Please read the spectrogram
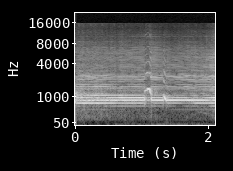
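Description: Ambulance siren sounding a steady, held multi-tone note, with a short pitch blip about a second in.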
